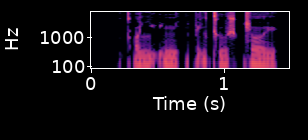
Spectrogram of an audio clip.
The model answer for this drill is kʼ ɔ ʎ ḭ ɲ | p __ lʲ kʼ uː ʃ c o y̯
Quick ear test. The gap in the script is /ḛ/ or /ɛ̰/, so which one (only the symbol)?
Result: ḛ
